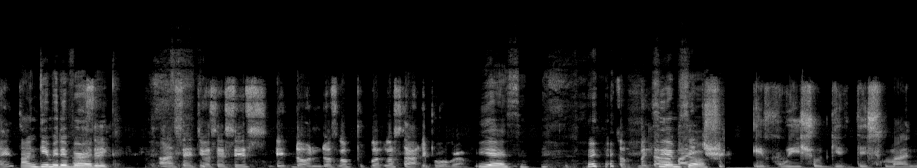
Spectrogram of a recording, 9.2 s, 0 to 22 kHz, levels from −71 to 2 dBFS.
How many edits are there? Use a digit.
1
